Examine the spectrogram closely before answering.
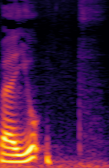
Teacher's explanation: بهمزة ساكنة وبعدها تاء ساكنة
